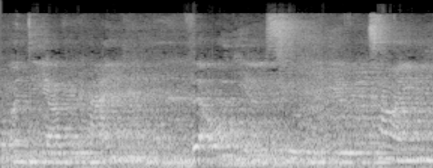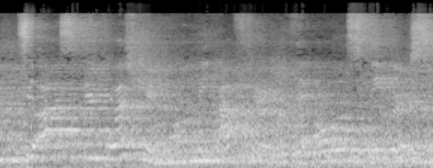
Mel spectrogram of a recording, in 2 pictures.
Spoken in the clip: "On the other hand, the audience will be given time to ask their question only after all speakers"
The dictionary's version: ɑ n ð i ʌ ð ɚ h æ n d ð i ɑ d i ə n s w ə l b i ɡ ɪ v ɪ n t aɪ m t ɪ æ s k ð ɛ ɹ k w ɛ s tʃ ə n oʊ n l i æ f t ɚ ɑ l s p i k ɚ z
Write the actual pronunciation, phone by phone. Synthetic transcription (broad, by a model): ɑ n ð i ʌ ð ɚ h æ n d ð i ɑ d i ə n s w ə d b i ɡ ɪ ɪ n t aɪ m t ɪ æ s k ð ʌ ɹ k w ɛ s tʃ ə n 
